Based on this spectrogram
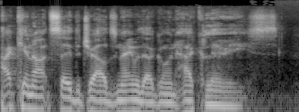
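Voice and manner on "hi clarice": sinister, creepy put-on voice. Joking about saying a child's name from a horror film: put-on creepy voice. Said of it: "that was creepy".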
